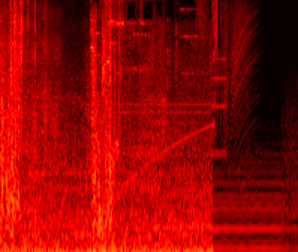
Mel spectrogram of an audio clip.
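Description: Loud electronic game sound effects crash and clatter.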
